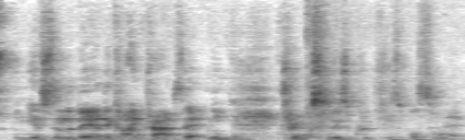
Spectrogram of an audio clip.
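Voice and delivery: ordinary talk, nothing marked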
